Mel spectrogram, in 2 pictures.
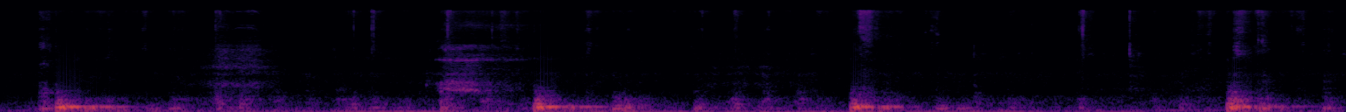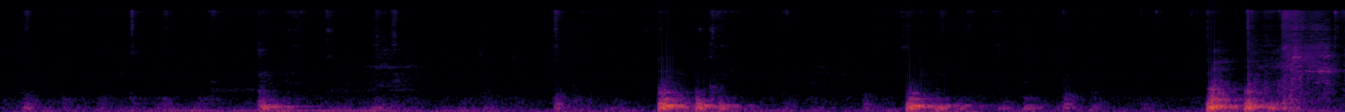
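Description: Wooden hammer shafts of a Steinway grand piano action being flexed up and down by hand to work their tight flange hinges loose: a soft knock every two to three seconds, with faint light clicking in between.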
